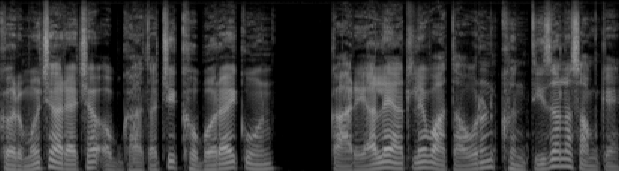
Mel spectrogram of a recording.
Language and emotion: Goan Konkani, sad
